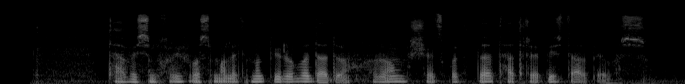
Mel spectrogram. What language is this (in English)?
Georgian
